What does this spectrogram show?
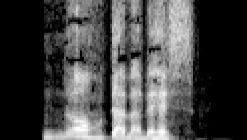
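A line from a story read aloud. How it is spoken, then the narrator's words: Moaning. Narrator (French): gémit Georgia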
